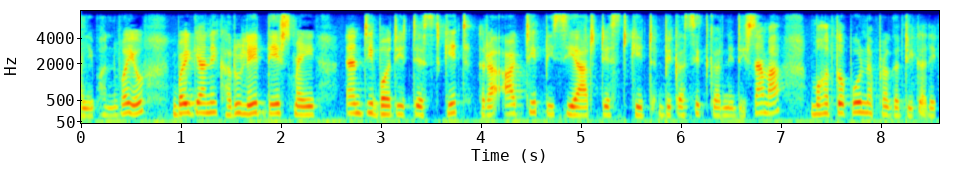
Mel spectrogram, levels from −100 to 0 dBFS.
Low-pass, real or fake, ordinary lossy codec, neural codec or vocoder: 7.2 kHz; fake; none; codec, 16 kHz, 1 kbps, X-Codec, WavLM features, trained on Multilingual LibriSpeech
